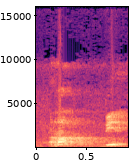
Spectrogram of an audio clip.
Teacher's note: ba-nya ditekan, bi-nya panjang 4 sampai 6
